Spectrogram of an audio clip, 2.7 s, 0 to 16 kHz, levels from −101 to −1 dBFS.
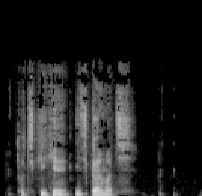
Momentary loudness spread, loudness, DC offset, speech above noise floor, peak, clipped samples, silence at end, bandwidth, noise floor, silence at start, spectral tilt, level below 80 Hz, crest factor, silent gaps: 11 LU; -26 LUFS; under 0.1%; 44 dB; -6 dBFS; under 0.1%; 1 s; 11.5 kHz; -69 dBFS; 0.2 s; -4.5 dB/octave; -64 dBFS; 22 dB; none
